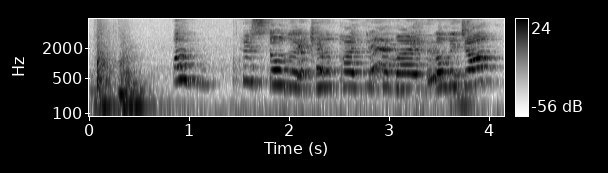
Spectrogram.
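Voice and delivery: high-pitched schoolteacher questioning the class; teacher's voice. Acted. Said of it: "my teacher asked the class".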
